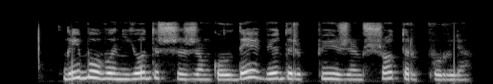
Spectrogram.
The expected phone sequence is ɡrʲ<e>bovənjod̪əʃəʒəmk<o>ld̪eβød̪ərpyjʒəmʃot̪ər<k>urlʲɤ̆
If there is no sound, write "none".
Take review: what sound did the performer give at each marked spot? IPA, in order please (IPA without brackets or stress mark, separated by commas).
i, o, p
